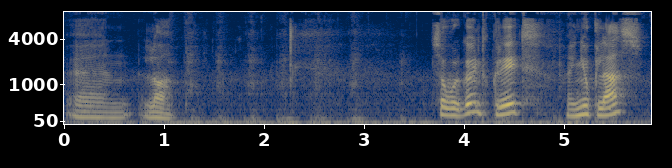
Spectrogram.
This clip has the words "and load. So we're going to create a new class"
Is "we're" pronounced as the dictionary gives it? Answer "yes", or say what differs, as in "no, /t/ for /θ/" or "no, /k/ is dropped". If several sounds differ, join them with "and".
yes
